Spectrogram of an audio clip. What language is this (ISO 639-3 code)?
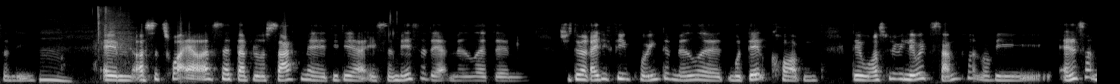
dan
